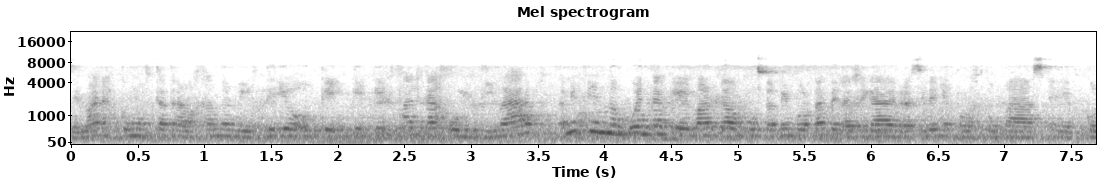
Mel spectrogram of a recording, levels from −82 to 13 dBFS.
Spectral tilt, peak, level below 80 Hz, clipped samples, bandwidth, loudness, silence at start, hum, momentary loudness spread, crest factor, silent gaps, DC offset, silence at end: -6 dB/octave; -14 dBFS; -54 dBFS; under 0.1%; 9.8 kHz; -30 LUFS; 0 s; none; 7 LU; 16 dB; none; under 0.1%; 0 s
